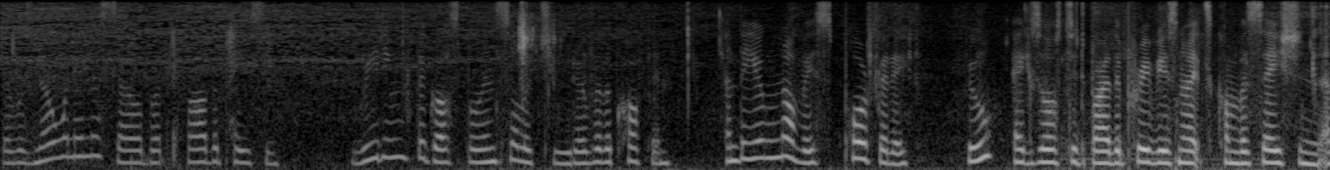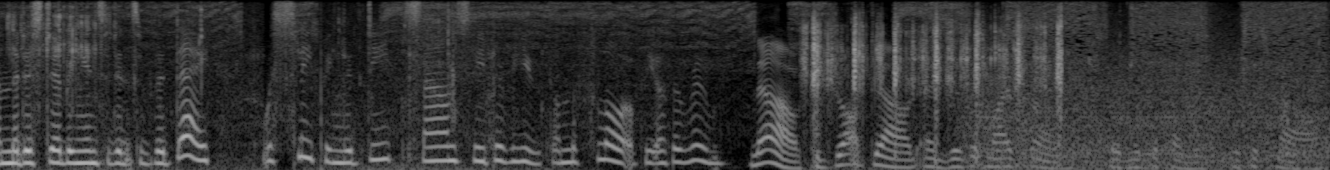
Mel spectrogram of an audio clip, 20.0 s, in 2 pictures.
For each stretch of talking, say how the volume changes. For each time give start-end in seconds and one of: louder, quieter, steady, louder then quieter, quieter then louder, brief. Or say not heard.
0.0-19.9 louder then quieter.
